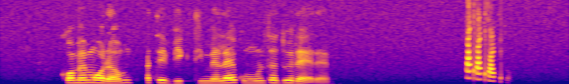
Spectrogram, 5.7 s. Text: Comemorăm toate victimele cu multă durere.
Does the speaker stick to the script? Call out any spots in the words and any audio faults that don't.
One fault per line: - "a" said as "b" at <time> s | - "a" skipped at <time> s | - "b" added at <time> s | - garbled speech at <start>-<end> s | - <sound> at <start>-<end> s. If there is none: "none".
- dropout at 1.4-1.5 s
- chirp at 4.6-5.1 s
